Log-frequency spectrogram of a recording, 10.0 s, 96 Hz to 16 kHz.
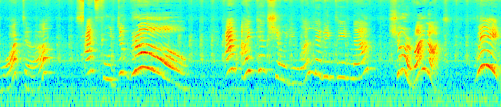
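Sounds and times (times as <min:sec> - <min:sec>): woman's high-pitched puppet voice: 0:00.0 - 0:03.8, 0:04.5 - 0:10.0.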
